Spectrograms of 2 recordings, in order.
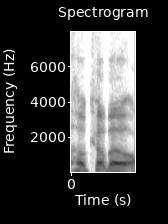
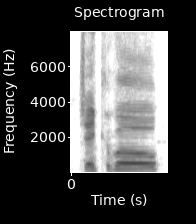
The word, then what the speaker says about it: Jacobo: Like most people call me Jacobo, Jacobo, Jakobi. I don't even know where they they get the e from.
